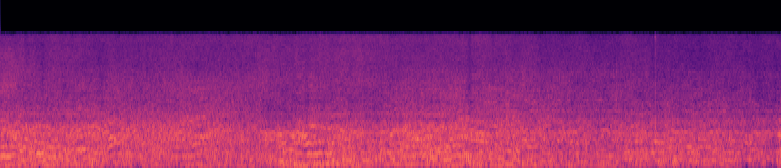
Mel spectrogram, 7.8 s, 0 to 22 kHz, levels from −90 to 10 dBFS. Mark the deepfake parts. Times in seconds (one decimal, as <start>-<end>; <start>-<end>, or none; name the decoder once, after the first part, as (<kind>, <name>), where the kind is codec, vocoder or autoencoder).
0.0-1.2 (codec, SNAC); 1.7-2.1; 2.6-7.8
